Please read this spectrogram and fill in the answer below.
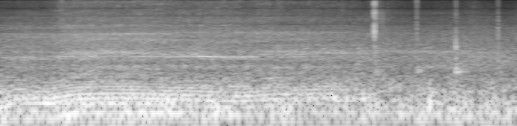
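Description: A motorbike passing close by with its engine running, a low rumble with a faint whine that eases off after two or three seconds. A few sharp clicks follow in the second half.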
